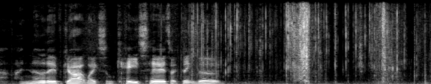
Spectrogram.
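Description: A foil card pack crinkles and rustles in someone's hands.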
